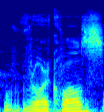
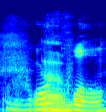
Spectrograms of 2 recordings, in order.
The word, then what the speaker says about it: rorqual: Rorquals. Rorqual?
